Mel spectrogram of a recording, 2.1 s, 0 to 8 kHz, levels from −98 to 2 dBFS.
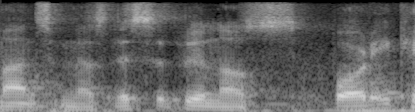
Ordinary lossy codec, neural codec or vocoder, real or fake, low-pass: AAC, 32 kbps; codec, 16 kHz, 1 kbps, X-Codec, HuBERT features, trained on balanced general audio; fake; 7.2 kHz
